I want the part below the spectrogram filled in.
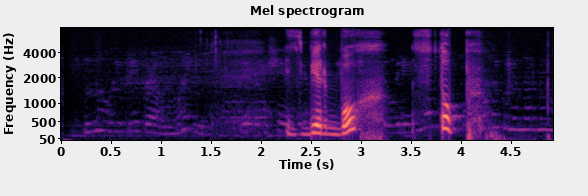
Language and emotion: Russian, neutral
